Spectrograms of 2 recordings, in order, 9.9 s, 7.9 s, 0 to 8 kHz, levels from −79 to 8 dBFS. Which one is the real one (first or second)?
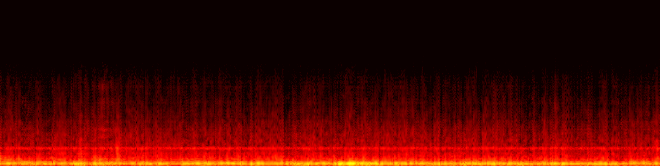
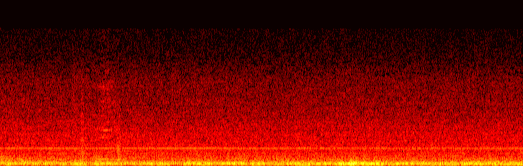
second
